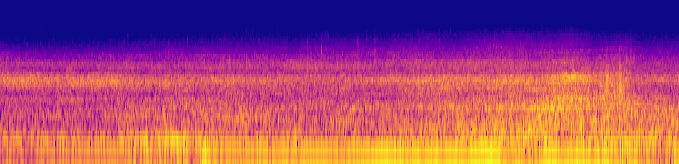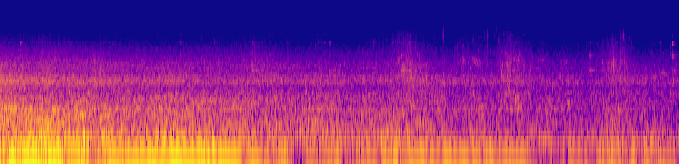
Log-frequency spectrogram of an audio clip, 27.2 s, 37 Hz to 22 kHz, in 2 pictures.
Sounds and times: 21.0s water lapping 26.6s

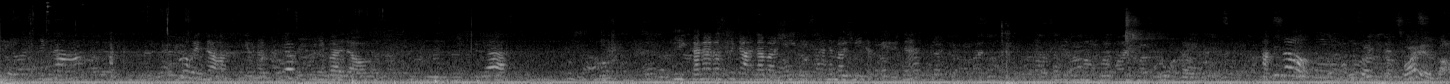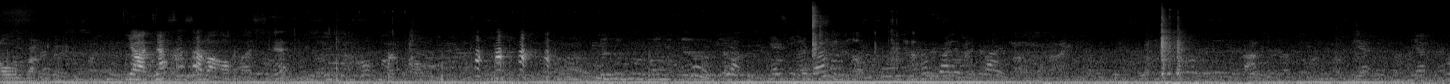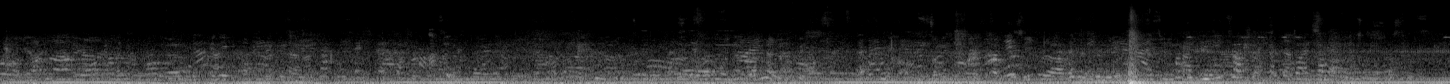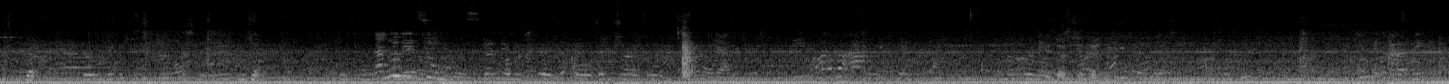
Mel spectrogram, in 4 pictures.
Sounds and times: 0.0s walking along stalls 57.9s
49.6s shoppers 57.9s

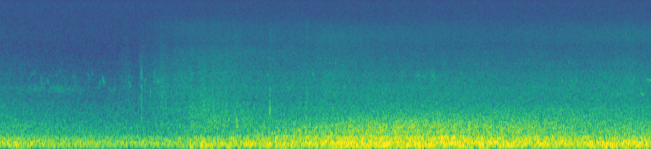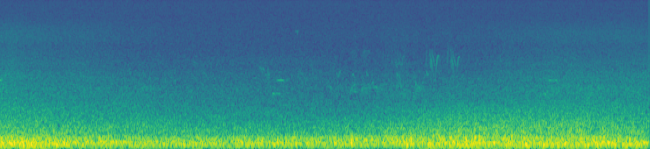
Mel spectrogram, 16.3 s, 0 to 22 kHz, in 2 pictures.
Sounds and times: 1.7s waves 9.2s

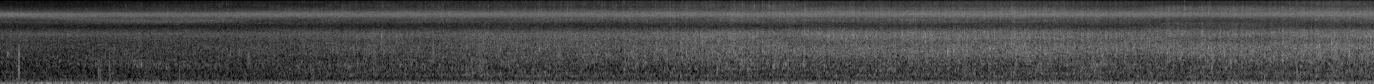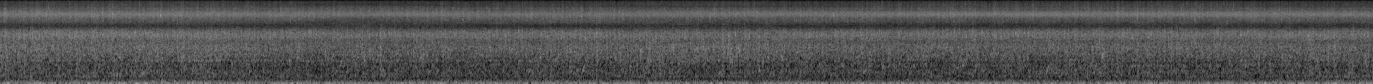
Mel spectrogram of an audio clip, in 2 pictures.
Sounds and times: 0.0s water 27.4s

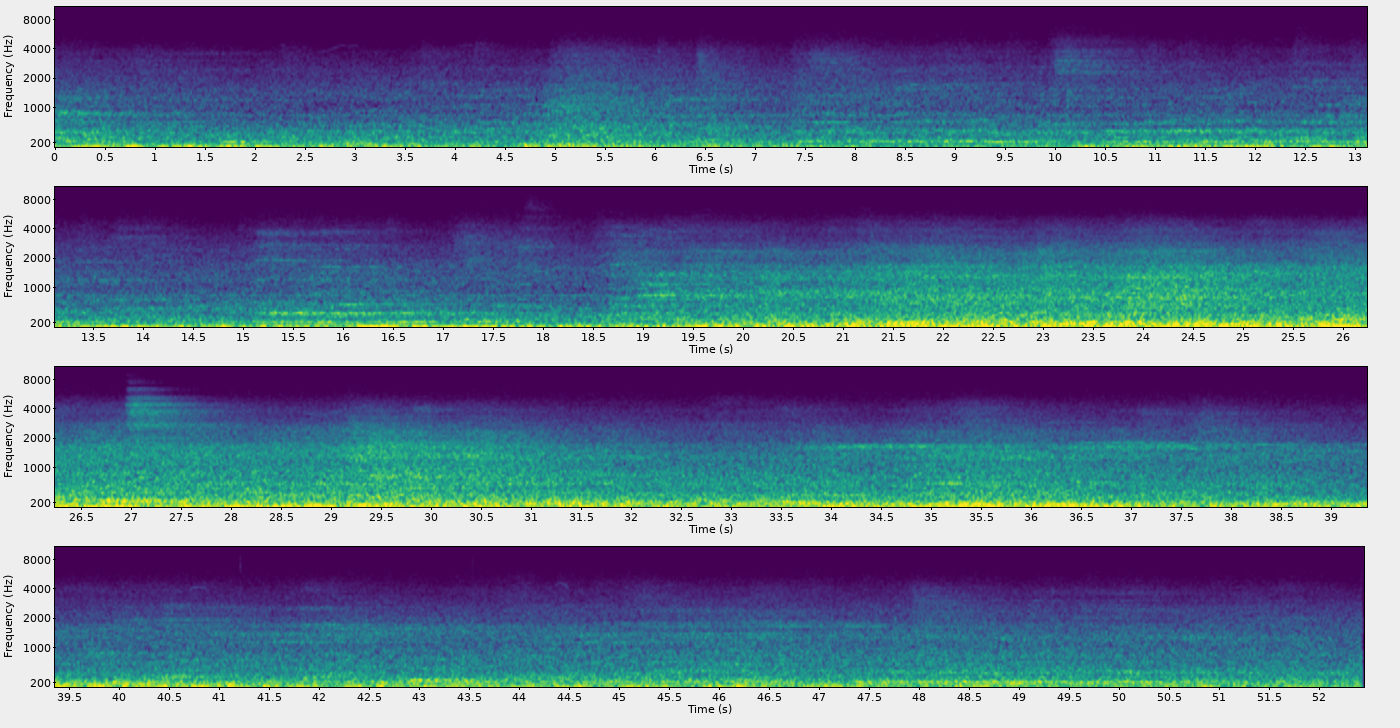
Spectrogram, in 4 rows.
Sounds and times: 3.7s voices 21.5s

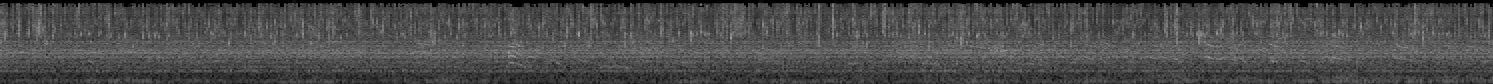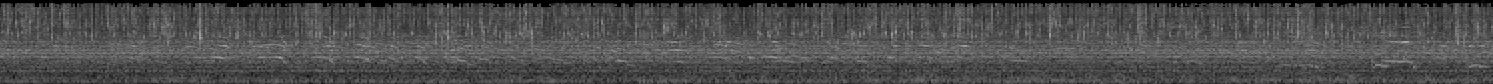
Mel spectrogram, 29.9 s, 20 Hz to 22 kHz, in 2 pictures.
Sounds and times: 0.0s source of the Douro river 29.8s

